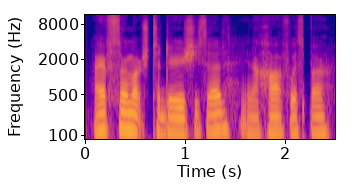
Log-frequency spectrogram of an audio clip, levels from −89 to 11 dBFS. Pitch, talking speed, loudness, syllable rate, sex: 105 Hz, 285 wpm, -18 LUFS, 5.7 syllables/s, male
